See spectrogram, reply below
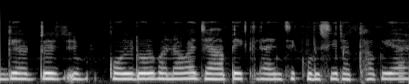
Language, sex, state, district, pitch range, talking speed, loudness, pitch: Hindi, female, Bihar, Patna, 250-260 Hz, 175 wpm, -14 LUFS, 255 Hz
